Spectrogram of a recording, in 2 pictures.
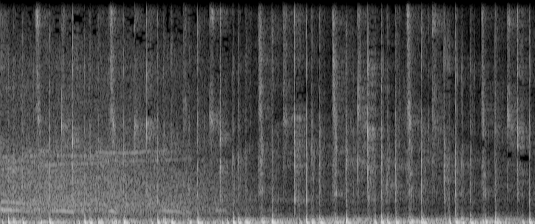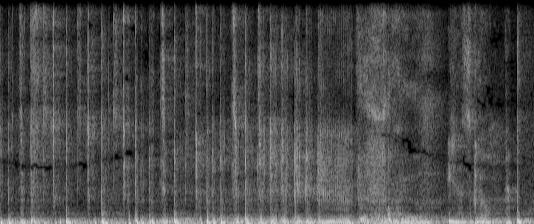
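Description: A beatboxer performing through a hand-held microphone and PA: a fast, dense beat of mouth-made clicks and percussive hits over heavy bass, made by mouth alone with no effects or instruments.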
